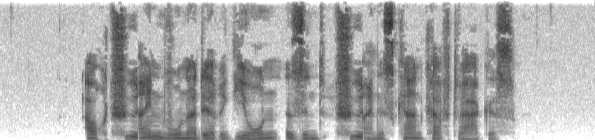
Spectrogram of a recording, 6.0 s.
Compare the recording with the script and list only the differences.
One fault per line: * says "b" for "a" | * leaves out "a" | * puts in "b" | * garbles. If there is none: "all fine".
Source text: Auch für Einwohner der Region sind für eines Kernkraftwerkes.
all fine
